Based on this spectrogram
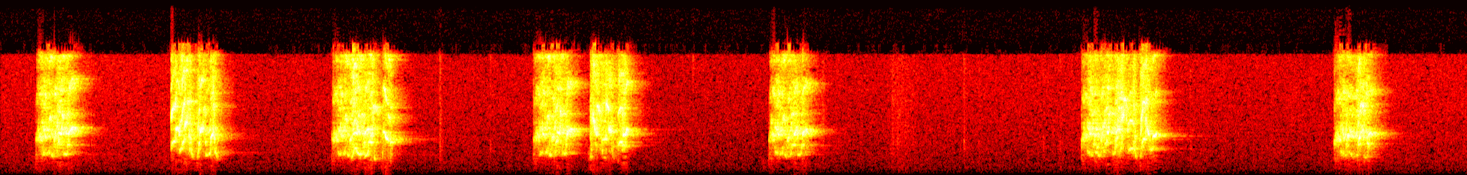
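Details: Rosy-faced lovebirds, five kept in a cage beside a window, calling with short, harsh, high-pitched chirps spaced about a second apart, some doubled, eight bursts in ten seconds with quiet gaps between.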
